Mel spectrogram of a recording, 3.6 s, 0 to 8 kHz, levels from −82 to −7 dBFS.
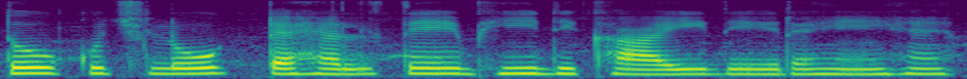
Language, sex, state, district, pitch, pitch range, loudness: Hindi, female, Uttar Pradesh, Lucknow, 200 Hz, 190-210 Hz, -16 LUFS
